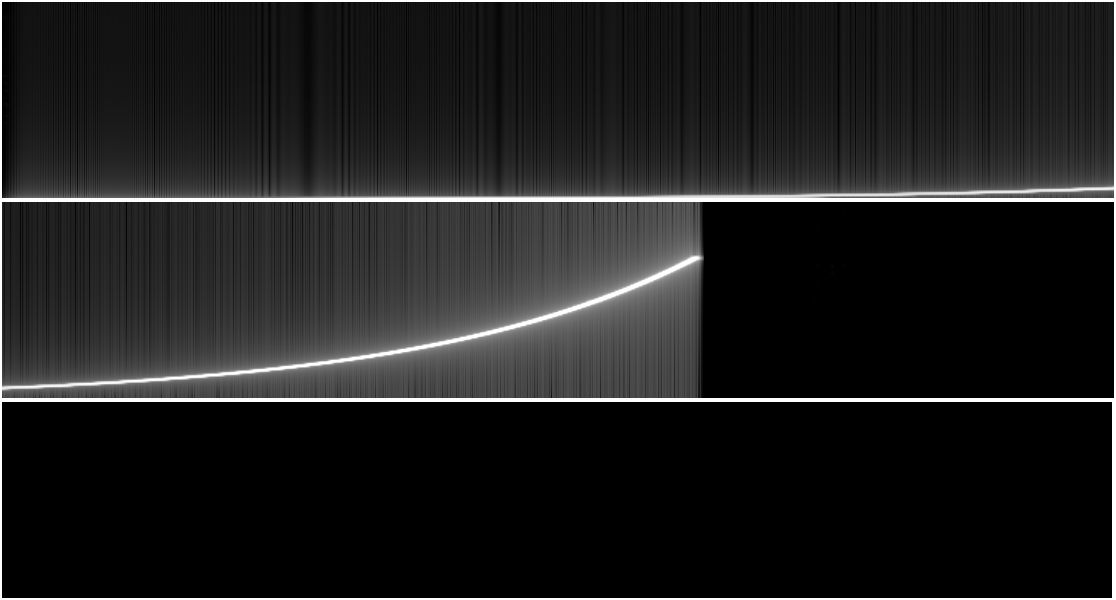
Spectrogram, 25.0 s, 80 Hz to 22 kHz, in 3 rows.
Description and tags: This is the original sound played out through the speakers in all the IR recordings in this pack, use this to deconvolve with the other recordings (they should be all synced up). This was made for the Waves IR-1 Plugin but it can be used with other programs.
Happy Deconvolving!
Impulse-Response, IR, IR-1, IR-Sweep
